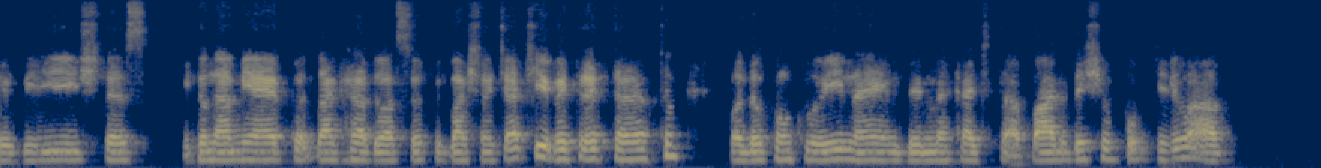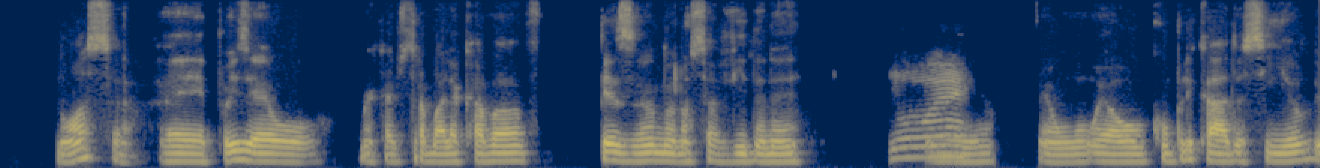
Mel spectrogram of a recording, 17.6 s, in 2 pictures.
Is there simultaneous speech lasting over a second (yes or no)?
no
